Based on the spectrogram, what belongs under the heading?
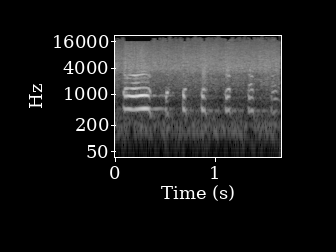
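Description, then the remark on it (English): A hen clucks: one drawn-out call followed by a quick, steady run of about six short clucks, with no talking and a quiet background. “And mother hen says, cluck, cluck, cluck.”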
